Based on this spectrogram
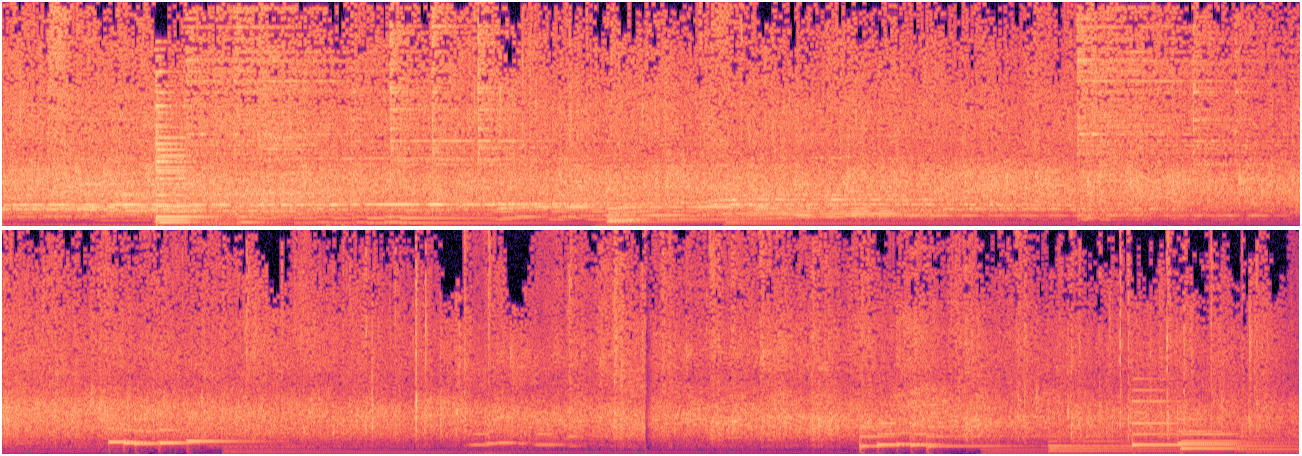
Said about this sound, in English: Please, you may go back to your seats. God bless you. Clap for them.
